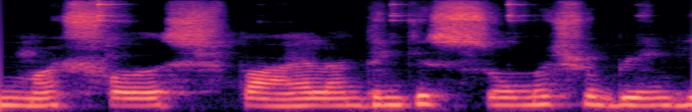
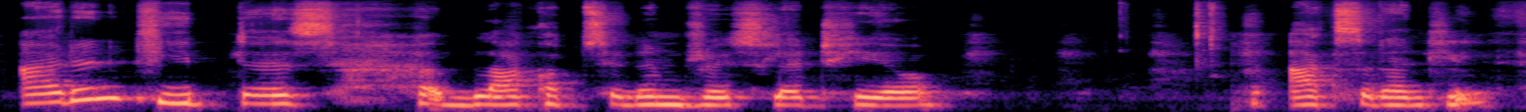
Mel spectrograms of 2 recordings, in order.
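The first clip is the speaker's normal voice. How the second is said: ordinary talk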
